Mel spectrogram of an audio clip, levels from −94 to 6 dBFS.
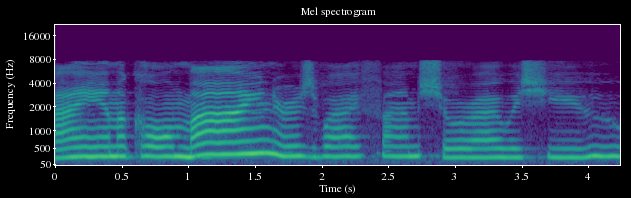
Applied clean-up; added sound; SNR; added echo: none; none; none; none.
